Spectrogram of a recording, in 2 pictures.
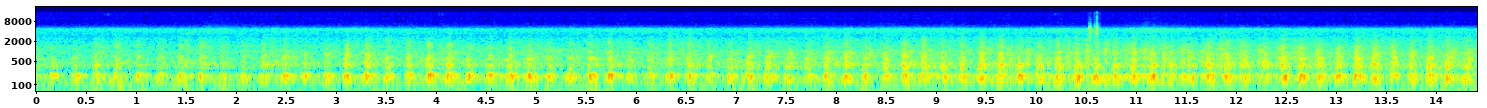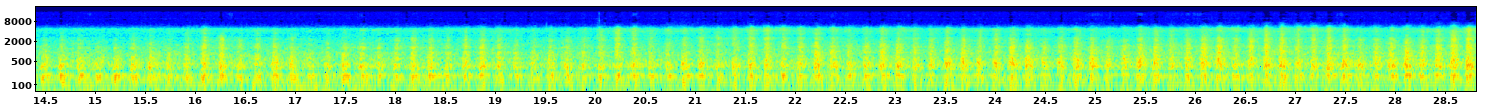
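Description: Steam locomotive exhaust beats, a rapid, regular chuffing that grows steadily louder as the engine approaches.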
